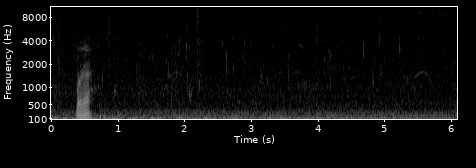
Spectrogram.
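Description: Low, uneven rumble of wind on the microphone at the water's edge, with a short spoken word about half a second in and a few faint ticks and chirps.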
